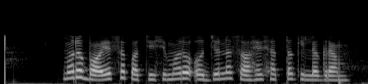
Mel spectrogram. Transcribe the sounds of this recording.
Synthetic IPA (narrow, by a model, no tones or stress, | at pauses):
moɾɔbɔjɔsɔpɔt͡ʃisimoɾɔʔod͡ʒonɔsɔɦesat̪ːɔkiloɡɾam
